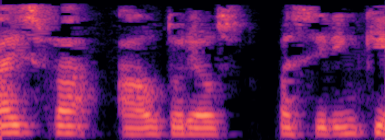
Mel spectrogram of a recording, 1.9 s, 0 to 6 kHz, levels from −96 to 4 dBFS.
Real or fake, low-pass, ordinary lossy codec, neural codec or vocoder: real; 5.4 kHz; MP3, 24 kbps; none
